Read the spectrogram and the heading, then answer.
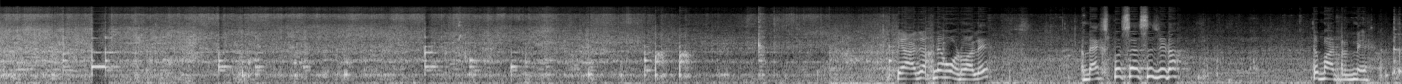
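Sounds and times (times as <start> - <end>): ladle clinking and scraping pot: 0.0 - 7.8
paste sizzling in hot oil: 0.0 - 10.3.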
